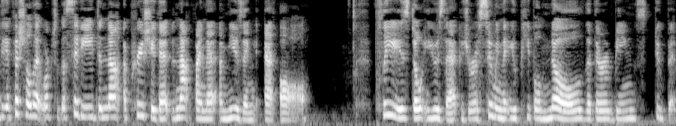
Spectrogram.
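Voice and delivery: ordinary delivery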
